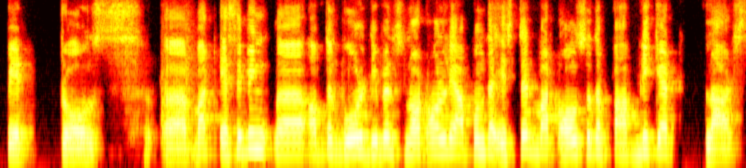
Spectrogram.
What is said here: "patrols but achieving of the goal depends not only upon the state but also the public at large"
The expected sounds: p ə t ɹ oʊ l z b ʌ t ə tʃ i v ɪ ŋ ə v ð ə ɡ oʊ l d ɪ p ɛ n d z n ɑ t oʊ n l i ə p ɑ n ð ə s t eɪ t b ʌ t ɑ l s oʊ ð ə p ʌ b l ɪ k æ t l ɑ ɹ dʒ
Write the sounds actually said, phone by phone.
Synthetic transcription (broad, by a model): p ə t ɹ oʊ l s b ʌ t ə s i b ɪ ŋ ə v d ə ɡ oʊ l d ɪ p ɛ n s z n ɑ t oʊ n l i ə p ɑ n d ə s t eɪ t b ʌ t ɑ l s oʊ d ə p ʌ b l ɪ k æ t l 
